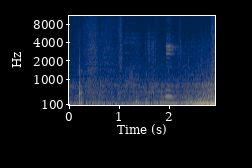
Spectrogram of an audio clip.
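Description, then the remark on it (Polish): A short car horn toot, honked at a small car on Woronicza street, rises briefly over steady road traffic, with a car engine rumbling and growing louder toward the end. “Jeden pozdrawia, drugi trąbi. Jak można trąbić na takiego malucha?”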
